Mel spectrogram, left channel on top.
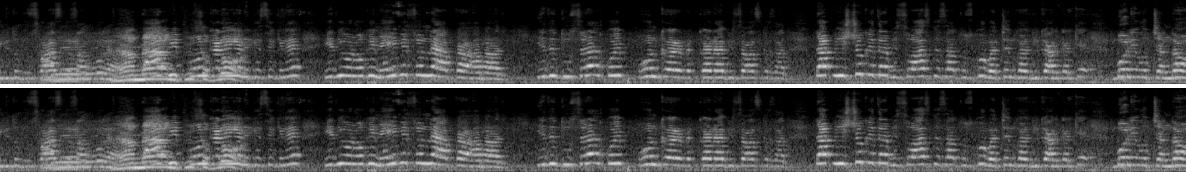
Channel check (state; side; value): identical; both; correlation 1.00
